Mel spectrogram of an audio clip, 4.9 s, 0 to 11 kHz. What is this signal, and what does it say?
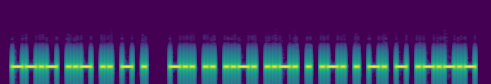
Morse code, heard as a keyed tone, about 34 wpm, 700 Hz. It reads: QUITE DIFFERENT.
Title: Sentences from Top 700 Words 35wpm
